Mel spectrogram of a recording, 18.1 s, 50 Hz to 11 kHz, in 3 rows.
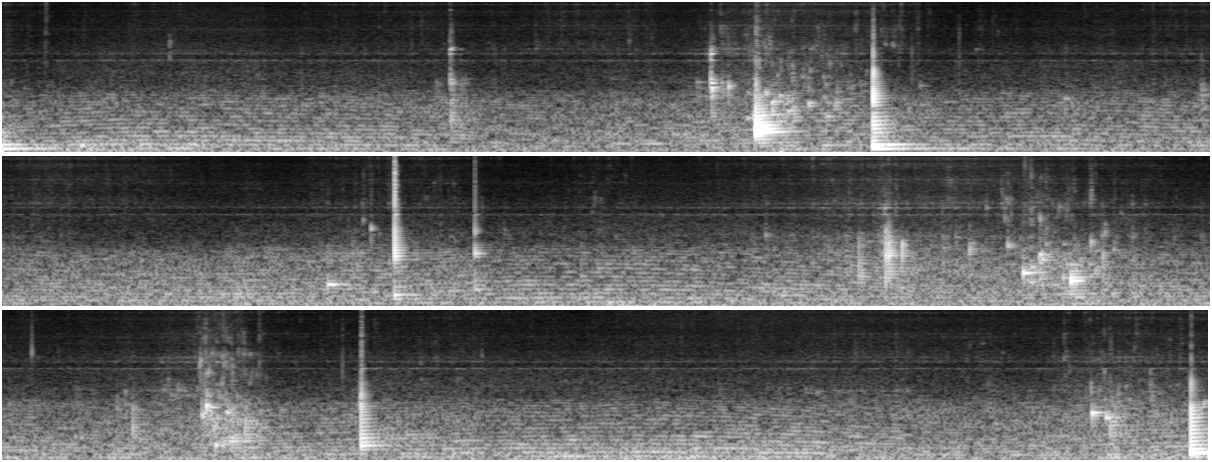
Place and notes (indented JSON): {
  "title": "metal pipes in the sea, Istanbul",
  "date": "2010-02-22 15:16:00",
  "description": "recording of two metal pipes stuck in the sea on Bugazada.",
  "latitude": "40.88",
  "longitude": "29.05",
  "timezone": "Europe/Tallinn"
}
